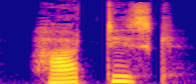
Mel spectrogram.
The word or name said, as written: harddisk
